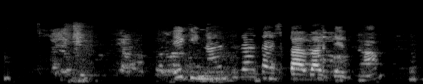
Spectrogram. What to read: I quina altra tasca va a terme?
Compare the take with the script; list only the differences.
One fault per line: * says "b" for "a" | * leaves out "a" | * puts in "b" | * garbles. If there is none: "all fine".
all fine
